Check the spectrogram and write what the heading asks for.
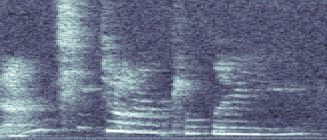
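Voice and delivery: high, soft cooing to the dog. Real, not acted. Owner coos softly at her sleeping dog in baby talk.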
